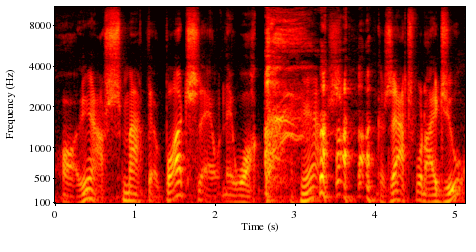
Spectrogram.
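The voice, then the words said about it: Sean Connery impression. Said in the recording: “Do your voice ... Sean Connery”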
